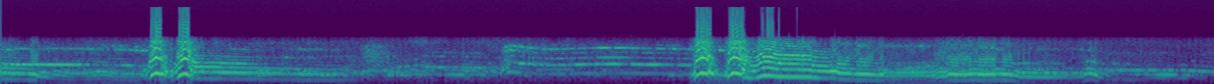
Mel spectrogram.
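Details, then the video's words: House dog answering another dog on a screen: drawn-out harmonic howls that rise and dip, interrupted twice by clusters of short loud yips, then resuming as a steady wavering cry. "Howling Molly"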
